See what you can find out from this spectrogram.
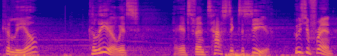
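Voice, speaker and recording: A man's voice: fairly high pitch, big pitch swings, a little slow. A man playing a meek, lovesick jilted gambler in a video game, hesitant, stammering and earnest. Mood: flustered. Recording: long reverb, music behind.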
